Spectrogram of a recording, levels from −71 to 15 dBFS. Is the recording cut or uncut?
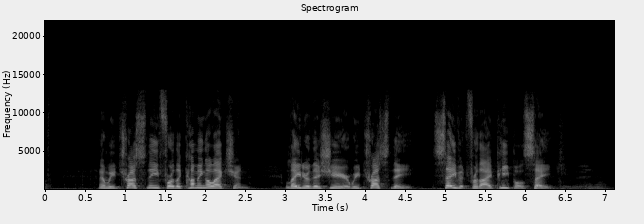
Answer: cut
